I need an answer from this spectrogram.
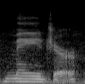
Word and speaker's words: major: you're holding that may nice and long may major this is our main difference between the words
